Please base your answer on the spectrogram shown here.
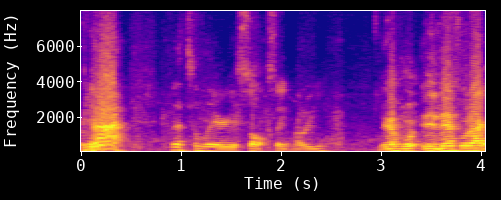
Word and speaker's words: Sault Ste. Marie: Charlevoix and Sault Ste. Marie.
